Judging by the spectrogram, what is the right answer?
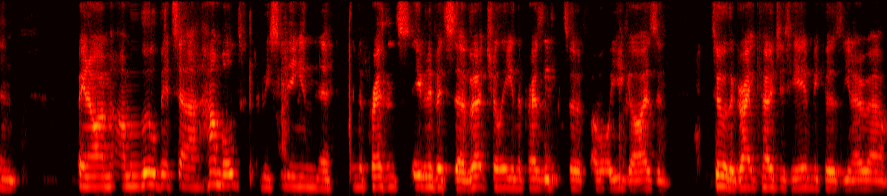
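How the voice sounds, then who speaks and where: Over music in the background, a man with an Australian accent speaks at a fairly quick pace with fairly even intonation. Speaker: college basketball coach. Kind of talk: video panel interview. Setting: video call.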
